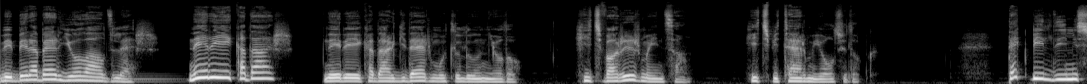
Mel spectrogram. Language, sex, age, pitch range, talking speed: Turkish, female, 30-49, 135-190 Hz, 115 wpm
